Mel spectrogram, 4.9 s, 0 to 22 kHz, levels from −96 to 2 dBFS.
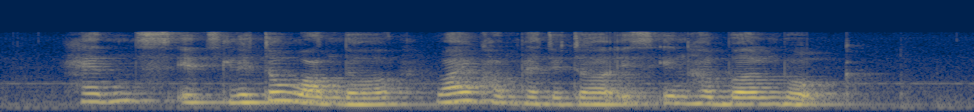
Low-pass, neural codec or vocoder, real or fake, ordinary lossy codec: none; none; real; none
